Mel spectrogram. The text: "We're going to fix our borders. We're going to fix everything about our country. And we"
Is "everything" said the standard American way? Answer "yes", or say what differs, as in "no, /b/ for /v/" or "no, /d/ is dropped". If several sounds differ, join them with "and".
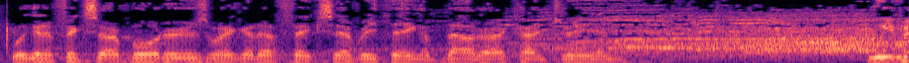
yes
